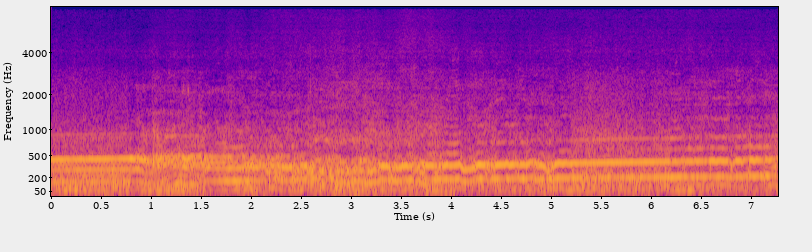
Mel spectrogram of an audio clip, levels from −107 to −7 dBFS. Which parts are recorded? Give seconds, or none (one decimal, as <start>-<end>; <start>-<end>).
0.0-0.8; 5.2-6.2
